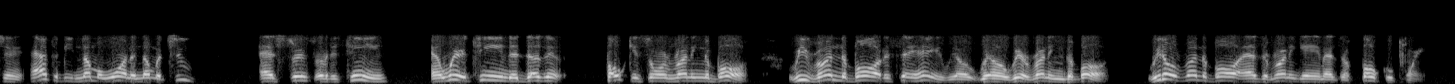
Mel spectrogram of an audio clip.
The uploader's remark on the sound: Taking your calls on the current state of the union for the Commanders offense. Straight back to the phones to talk about the state of the Commanders.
